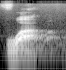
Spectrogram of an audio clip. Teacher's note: Ada bibirnya tidak rapat wa dimonyongkan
